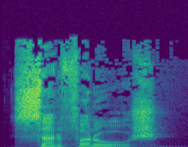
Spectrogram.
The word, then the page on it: सरफ़रोश: سرفروش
